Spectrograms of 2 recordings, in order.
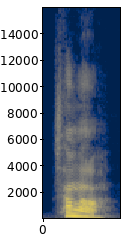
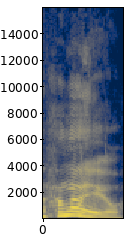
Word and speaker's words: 항아: 원래는 항아예요. 항아인데 중국에서 이제 한무제 이름이 항이었다네요. 그래서 같은 이름은 안 쓰게 돼 있어서 발음을 바꿔서 상아라고 합니다. 동아시아에서는 보통 상아라고 하는데 원래는 항아입니다. 중국어로는 창어가 되죠.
